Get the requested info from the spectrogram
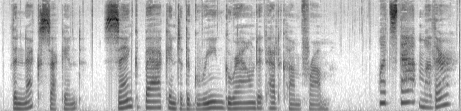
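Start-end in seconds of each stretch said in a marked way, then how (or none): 4.7-5.7 put-on high, curious child voice; Bambi. A narrator's reading. Little fawn asking his mother what he sees, curious. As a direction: ask it high and wide-eyed. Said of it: "he asked".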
